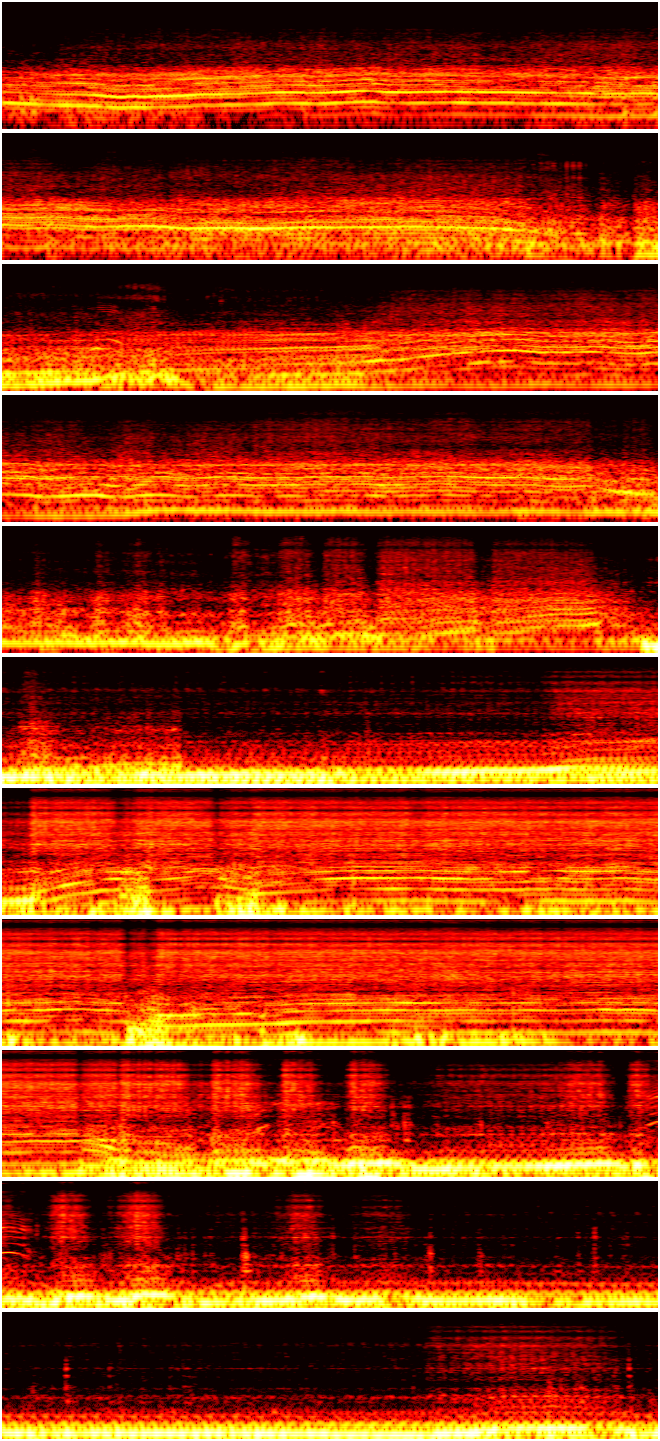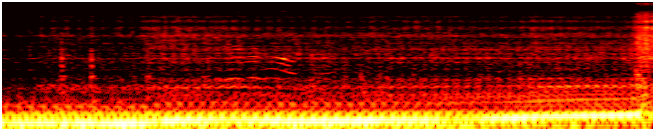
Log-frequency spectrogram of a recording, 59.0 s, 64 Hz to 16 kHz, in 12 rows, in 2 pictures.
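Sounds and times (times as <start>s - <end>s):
truck engine revving: 0.0s - 59.0s.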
